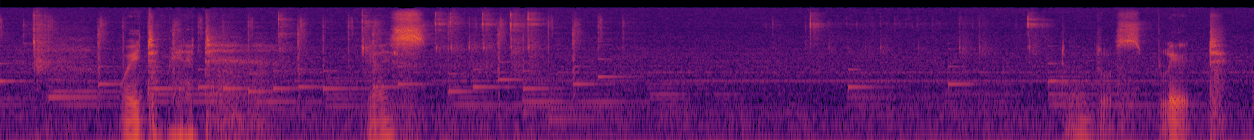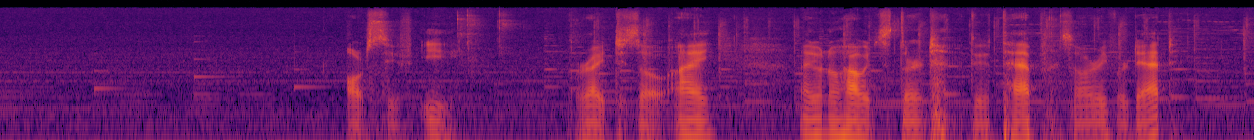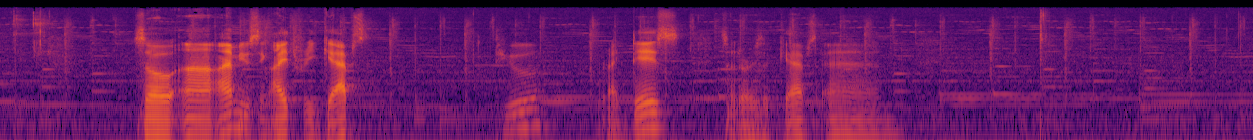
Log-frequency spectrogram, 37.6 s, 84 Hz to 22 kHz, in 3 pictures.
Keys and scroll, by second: 0.5 Return, 3.8 alt+8, 4.5 Down, 4.7 Down, 4.8-5.3 Down, 6.1 Right, 6.2 Down, 7.1 typing, 17.8 alt+e, 23.3 alt+F4, 25.6 super+f.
